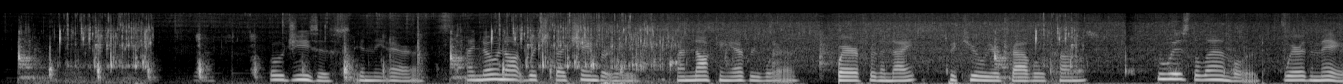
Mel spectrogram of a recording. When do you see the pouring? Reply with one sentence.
You can hear the pouring from 0.1 to 1.6 s, from 4.5 to 6.9 s and from 9.9 to 10.9 s.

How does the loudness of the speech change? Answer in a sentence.
The loudness of the speech stays about the same.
